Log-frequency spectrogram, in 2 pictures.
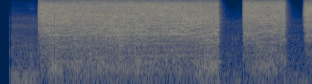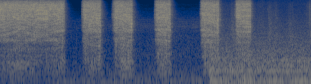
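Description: Compressed air hissing through a homemade pen-tube venturi paint sprayer on an air blow gun, atomising paint from a small cup. It sprays in three long bursts, then five short puffs about half a second apart.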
